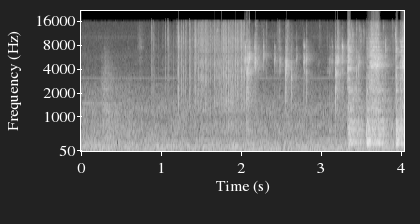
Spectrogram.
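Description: A metal ladle scrapes in a pan.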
